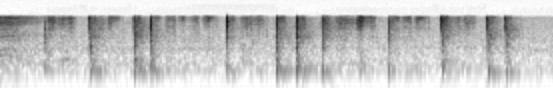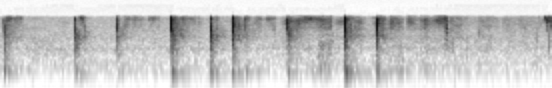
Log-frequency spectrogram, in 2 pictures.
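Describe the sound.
Chalk writing on a board as a rule is written out: many short, dry scratching strokes and taps in an irregular rhythm, fairly faint and heard alone without speech.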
